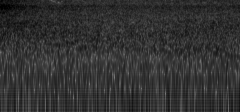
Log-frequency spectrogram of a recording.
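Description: Car cabin noise heard from inside a moving car: a steady low rumble of engine and road, with a steady low hum underneath.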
